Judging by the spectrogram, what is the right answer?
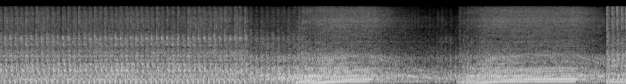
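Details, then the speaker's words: STIHL BR550/600/700 two-stroke leaf blower that was bogging, after turning H and L carb screws out about two turns: idles steadily, then revs up cleanly twice with no hesitation or bogging. "you may have to tweak yours differently but again you see how quickly this fixed the issue"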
